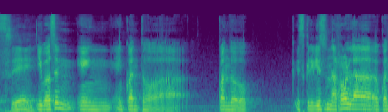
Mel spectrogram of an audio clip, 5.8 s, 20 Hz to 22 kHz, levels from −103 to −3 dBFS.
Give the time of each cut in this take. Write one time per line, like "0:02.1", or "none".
none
